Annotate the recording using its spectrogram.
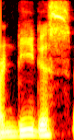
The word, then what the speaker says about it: Adidas: His Adidas deal, or Adidas, as Americans say, was worth about $1.4 billion.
